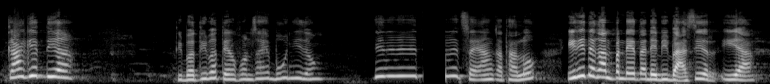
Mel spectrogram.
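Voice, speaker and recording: High-voiced woman pastor preaching. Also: normal speed. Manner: lively storytelling preacher, acting out dialogue. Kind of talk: sermon.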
